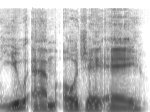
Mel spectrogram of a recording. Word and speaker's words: Umoja: Number one, and this is spelled UMOJA, Umoja, means unity, to strive for and maintain unity in the family, community, nation, and race.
